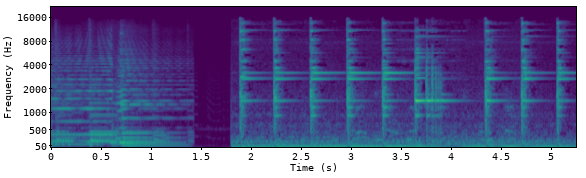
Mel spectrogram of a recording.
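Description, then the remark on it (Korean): A blacksmith's hammer pounds metal in a steady rhythm at a smithy in Cheonho-dong, Seoul, where this sound has been heard since 1937: about ten ringing clangs roughly twice a second, following a short burst of music and a moment of silence. “올해로 79년째 서울 천호동에서 이 소리가 들리기 시작한 게 1937년입니다.”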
